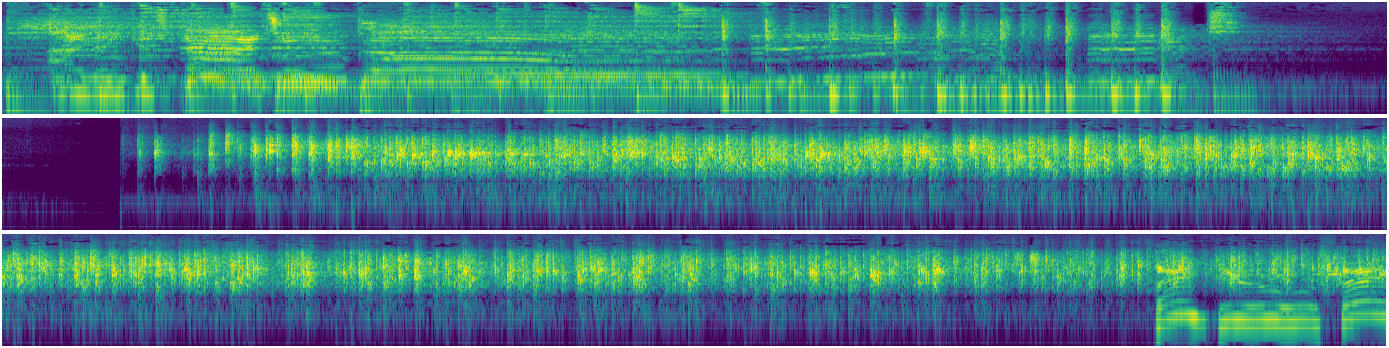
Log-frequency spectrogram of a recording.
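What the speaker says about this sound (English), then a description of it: "Listen to that thunderous applause, Elmer" Applause from an audience at a church children's puppet show: a dense, sustained wash of many hands clapping at steady loudness for over ten seconds, following singing that cuts off into a brief silence.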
